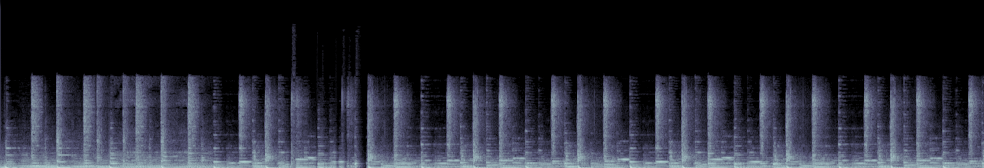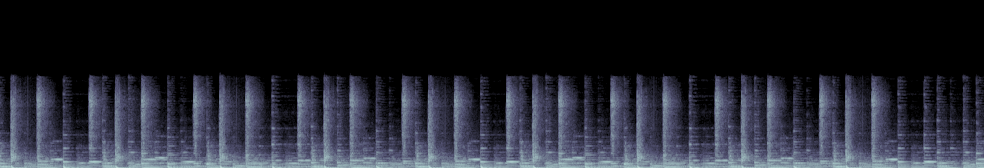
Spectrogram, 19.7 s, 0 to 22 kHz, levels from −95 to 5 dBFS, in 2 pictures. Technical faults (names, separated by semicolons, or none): repeated packet loss (robotic sound)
